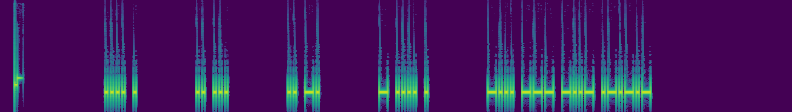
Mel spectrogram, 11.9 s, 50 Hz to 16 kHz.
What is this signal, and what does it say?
Morse code, heard as a keyed tone, about 28 wpm, 700 Hz. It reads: HE IS IN THE BOX.
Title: 3x Word-Spacing - Sentences from Top 500 Words - 28wpm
